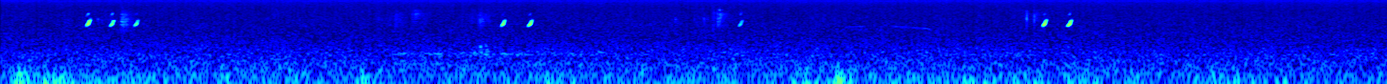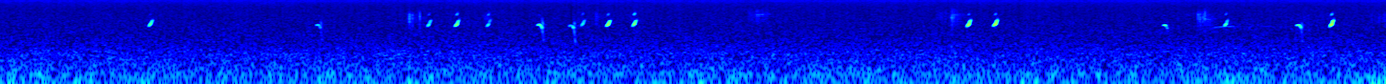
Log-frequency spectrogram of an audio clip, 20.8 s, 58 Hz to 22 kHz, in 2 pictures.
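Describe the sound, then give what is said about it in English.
Short, high-pitched bird calls, including a type 3 call from bird 591, sound in brief pairs every few seconds over a faint, steady background hiss, sometimes answered by a second bird. No one speaks. “That weird call was 591. Sounded like a type 3 call.”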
